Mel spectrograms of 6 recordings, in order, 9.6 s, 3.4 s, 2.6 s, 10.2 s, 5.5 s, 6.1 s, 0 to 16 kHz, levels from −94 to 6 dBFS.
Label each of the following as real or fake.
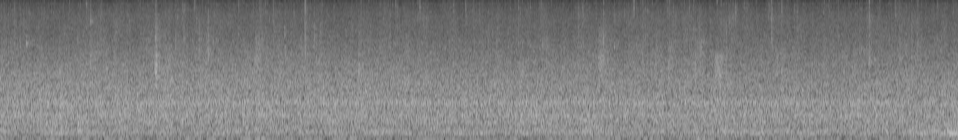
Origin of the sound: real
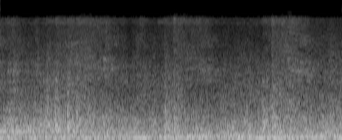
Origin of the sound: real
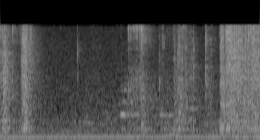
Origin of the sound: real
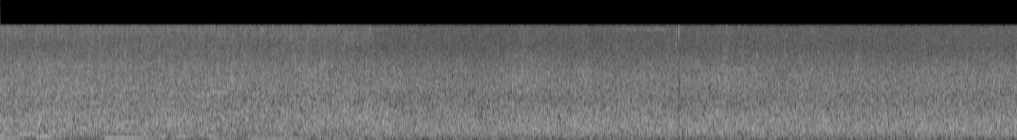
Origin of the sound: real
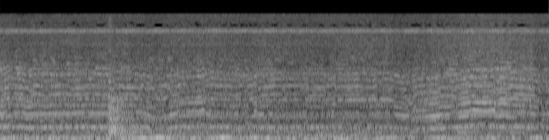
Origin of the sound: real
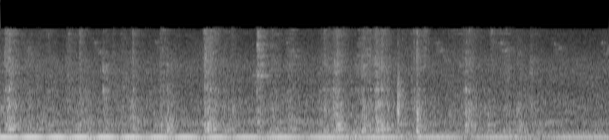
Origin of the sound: real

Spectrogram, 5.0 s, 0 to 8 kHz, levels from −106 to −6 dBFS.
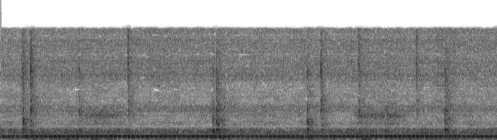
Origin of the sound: real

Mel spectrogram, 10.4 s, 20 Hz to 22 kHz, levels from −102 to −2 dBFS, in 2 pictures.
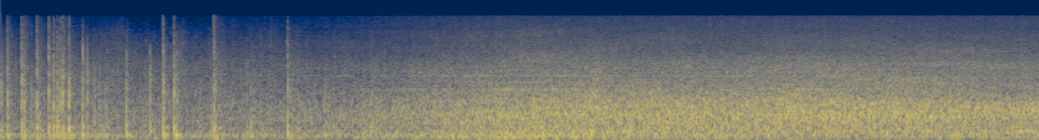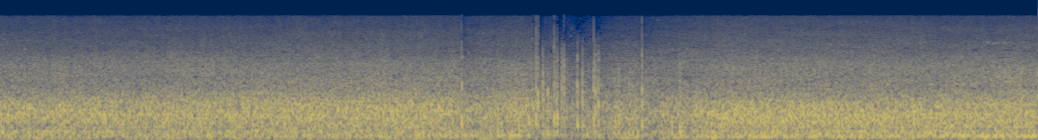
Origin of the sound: fake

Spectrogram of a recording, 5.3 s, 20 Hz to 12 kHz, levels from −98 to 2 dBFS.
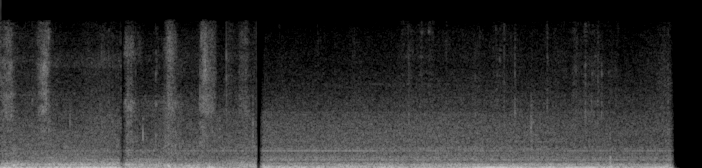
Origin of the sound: real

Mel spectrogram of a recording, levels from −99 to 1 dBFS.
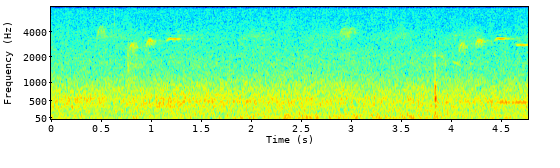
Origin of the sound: real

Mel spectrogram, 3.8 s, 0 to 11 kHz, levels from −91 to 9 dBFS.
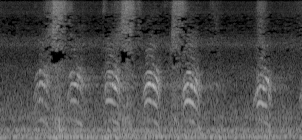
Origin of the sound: fake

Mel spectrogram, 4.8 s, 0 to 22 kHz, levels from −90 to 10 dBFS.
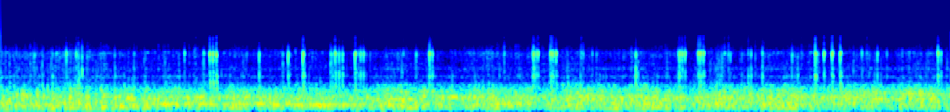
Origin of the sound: fake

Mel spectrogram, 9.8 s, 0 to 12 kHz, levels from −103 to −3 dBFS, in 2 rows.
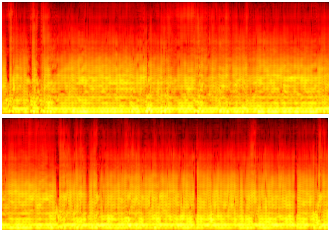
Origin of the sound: fake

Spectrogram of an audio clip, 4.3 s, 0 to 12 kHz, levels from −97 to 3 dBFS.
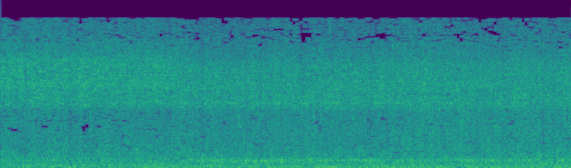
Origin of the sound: real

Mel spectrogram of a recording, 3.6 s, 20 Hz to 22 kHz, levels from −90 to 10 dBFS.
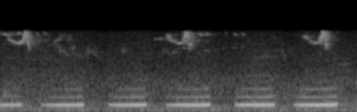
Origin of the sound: real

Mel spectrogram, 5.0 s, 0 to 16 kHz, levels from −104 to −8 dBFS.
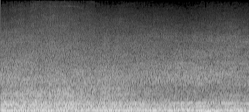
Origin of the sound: fake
